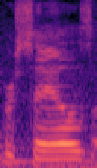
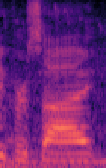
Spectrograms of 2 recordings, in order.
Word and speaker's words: Versailles: is based out of Versailles, Missouri. Yes, they call it Versales. I know the technical pronunciation is Versailles. You go to Versales and you say Versailles, they pretty much know you're not from there.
